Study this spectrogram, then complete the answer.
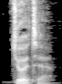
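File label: "tetja", Russian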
